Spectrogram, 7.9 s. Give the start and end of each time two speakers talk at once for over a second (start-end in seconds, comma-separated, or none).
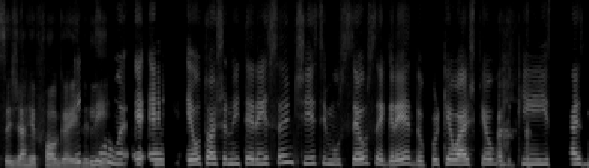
none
